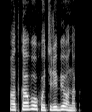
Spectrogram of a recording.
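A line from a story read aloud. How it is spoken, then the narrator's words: Contemptuous snort. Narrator (Russian): презрительно хмыкнул Кирилл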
